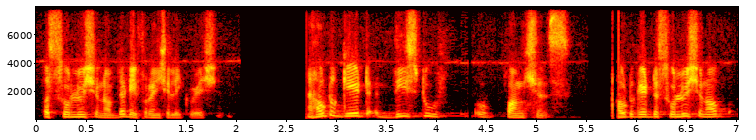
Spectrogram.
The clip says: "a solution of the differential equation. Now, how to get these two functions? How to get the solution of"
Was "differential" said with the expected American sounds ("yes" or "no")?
yes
